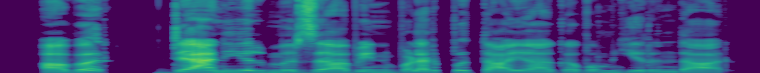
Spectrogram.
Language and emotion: Tamil, neutral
